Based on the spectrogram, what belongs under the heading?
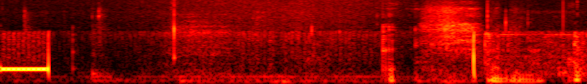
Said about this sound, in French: Je sais pas où on appelle, mais ça va sonner.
